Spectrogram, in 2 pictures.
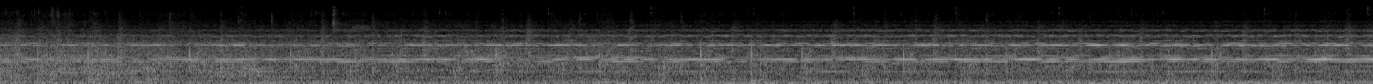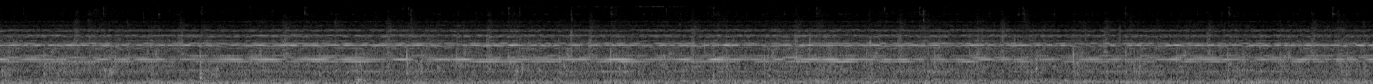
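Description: A stopped train hums and whines steadily in an echoing underground hall.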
